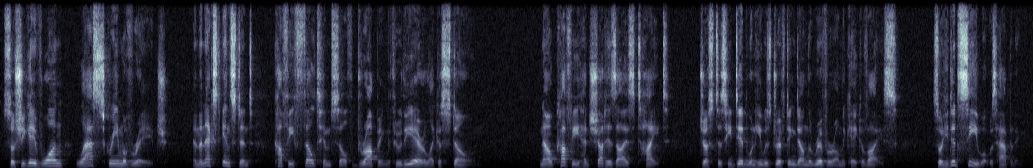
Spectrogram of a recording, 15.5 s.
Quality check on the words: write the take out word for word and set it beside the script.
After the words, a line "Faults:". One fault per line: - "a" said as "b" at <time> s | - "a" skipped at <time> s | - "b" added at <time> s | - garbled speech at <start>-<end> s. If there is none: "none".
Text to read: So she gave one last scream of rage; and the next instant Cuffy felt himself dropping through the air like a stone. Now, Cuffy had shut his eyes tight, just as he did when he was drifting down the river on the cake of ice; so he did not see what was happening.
So she gave one last scream of rage; and the next instant Cuffy felt himself dropping through the air like a stone. Now, Cuffy had shut his eyes tight, just as he did when he was drifting down the river on the cake of ice; so he did see what was happening.
Faults:
- "not" skipped at 14.4 s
